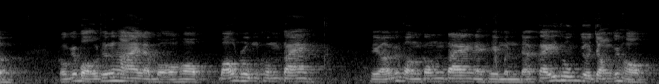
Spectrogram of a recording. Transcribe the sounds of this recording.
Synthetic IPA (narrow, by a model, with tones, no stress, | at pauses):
kɔ˨˩nkaː˨˦jɓo̰˧˨t̪ʰɨ˨˦ɦaː˧jlaː˨˩ɓo̰˧˨ɦo˨˩p̚ɓaː˨˦wzʊ˧ŋ͡mxə˧wŋ͡mt̪aː˧ŋ | t̪ʰi˨˩ʔə̰ː˧˩kaː˨˦jfə˨˩nkə˧wŋ͡mt̪aː˧ŋna˨˩jt̪ʰi˨˩mï˨˩ŋ̟ɗa̰ː˧˥kə˨˦jt̪ʰu˦˥ək̚t͡ɕɔ˧t͡ɕɔ˧ŋ͡mkaː˨˦jɦoː˨˩p̚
